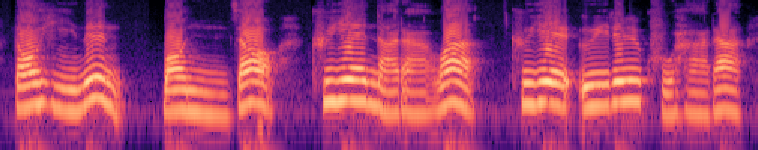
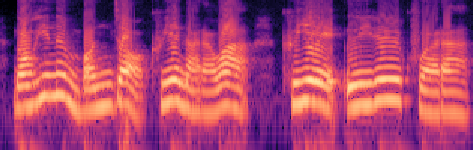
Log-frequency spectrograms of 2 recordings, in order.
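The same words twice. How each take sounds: First: The sentence is read at a slow pace. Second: The sentence is read at a fast pace. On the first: "천천히 읽어볼까요?" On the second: "제가 좀 빨리 읽었죠?"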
